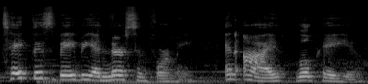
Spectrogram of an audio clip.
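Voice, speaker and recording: A woman voicing a compassionate royal princess who gives gentle, plain orders in a storybook reading. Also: on the low side, very animated, unhurried, far from the mic. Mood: gently directing. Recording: background music behind the voice.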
